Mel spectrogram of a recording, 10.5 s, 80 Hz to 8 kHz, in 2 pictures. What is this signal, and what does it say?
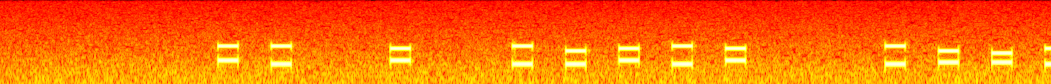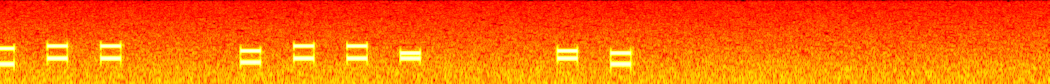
DTMF, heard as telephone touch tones, dialled by machine, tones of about 100 ms. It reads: CA 9 A29A9 A543DD 5DD* 01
